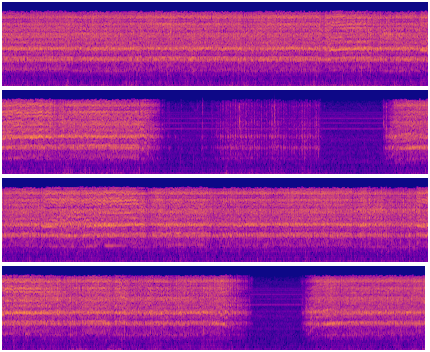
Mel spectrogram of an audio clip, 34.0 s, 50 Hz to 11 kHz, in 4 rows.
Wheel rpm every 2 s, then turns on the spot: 160, 160, 160, 160, 160, 130, 20, 10, 120, 160, 160, 160, 160, 160, 160, 30, 150.
12-16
